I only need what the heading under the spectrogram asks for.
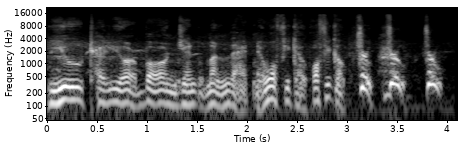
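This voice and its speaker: An actor playing a half-crazed marooned old sailor in a radio drama, rambling and repeating himself. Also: male voice, medium pitch, wildly swooping pitch, normal speed, background noise. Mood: wary, insistent.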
